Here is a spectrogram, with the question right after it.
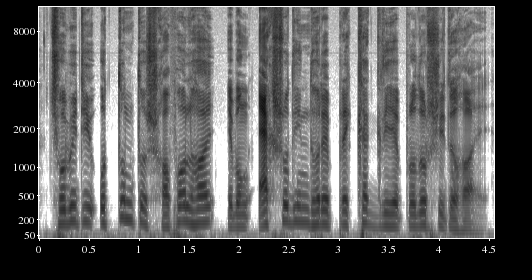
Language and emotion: Bengali, neutral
